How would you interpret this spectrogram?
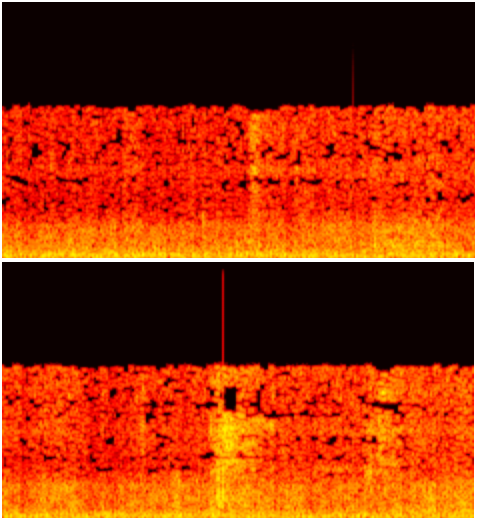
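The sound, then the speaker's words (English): A loud, steady low rumble of a passing train rolls on for the whole stretch, with deep roaring energy and faint rattling bursts on top. No one speaks. “Is that thunder or is it a jet? Huh? Oh, it's okay. Train.”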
